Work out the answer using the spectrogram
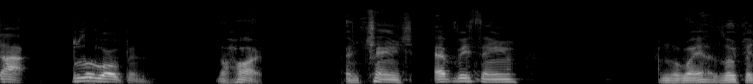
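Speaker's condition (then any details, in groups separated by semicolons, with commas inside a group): Tongue cancer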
